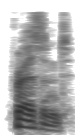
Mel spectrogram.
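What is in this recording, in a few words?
"present", American English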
